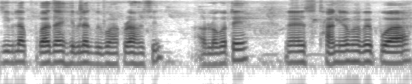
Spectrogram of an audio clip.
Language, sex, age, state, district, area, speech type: Assamese, male, 60+, Assam, Tinsukia, rural, spontaneous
